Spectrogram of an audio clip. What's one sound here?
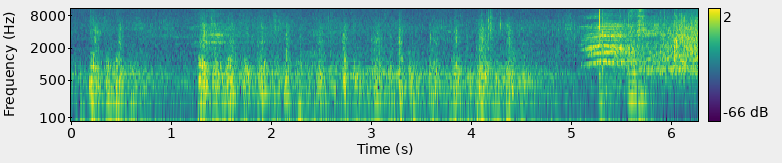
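A gymnast's feet thump rapidly on a springy track.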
